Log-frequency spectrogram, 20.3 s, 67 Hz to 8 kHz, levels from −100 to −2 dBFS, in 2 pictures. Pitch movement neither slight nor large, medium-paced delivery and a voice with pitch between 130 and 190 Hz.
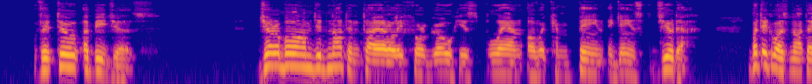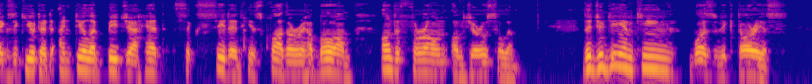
No: average, 4.8 semitones; slow, 110 wpm; low, 135 Hz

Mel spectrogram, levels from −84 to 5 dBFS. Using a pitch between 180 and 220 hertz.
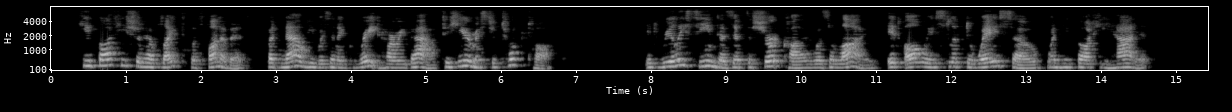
Yes: medium, 185 Hz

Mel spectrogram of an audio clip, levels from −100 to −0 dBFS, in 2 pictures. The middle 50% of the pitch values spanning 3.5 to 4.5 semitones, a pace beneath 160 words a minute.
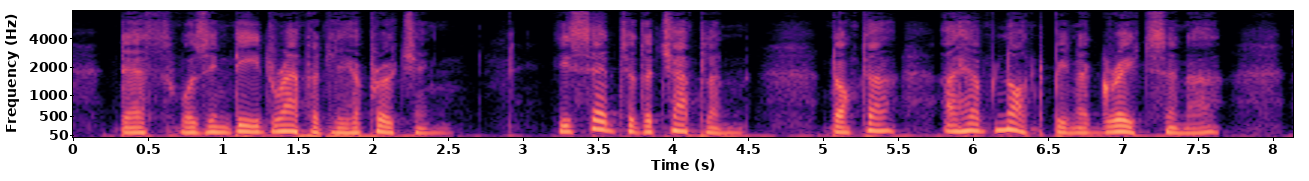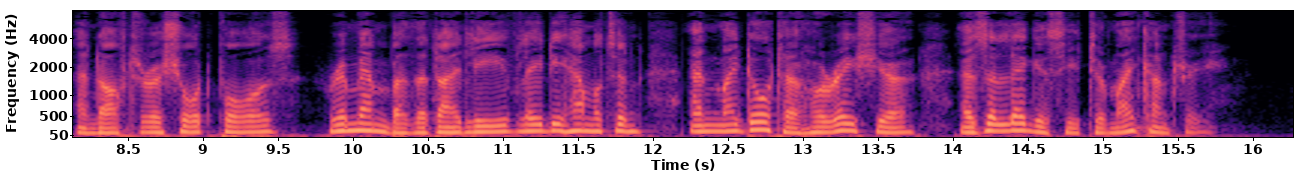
Yes: average, 4.1 semitones; average, 150 wpm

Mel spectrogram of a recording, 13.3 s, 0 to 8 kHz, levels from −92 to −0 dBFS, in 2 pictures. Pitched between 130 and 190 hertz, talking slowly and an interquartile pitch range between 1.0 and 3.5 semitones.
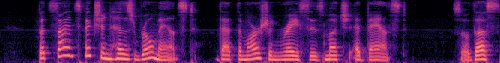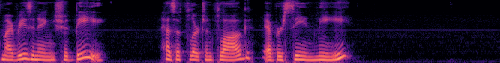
No: medium, 185 Hz; slow, 110 wpm; average, 4.4 semitones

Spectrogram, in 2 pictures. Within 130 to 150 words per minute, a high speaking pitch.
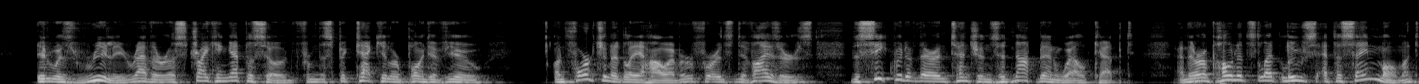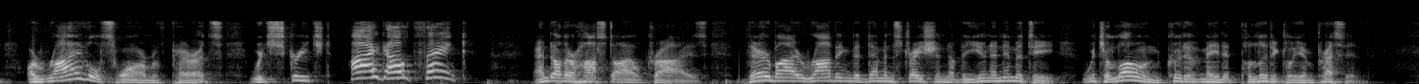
No: average, 140 wpm; low, 125 Hz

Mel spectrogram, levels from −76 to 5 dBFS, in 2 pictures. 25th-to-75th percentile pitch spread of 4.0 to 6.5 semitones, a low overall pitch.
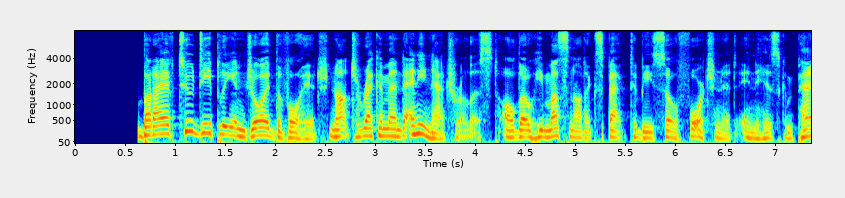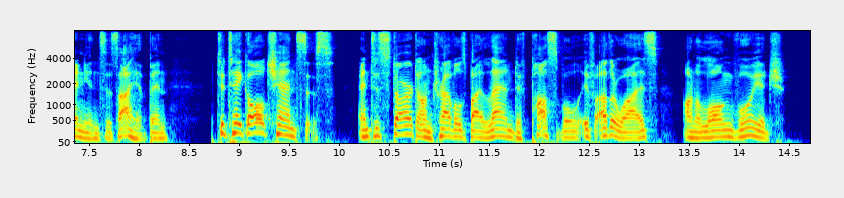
Yes: average, 5.1 semitones; low, 130 Hz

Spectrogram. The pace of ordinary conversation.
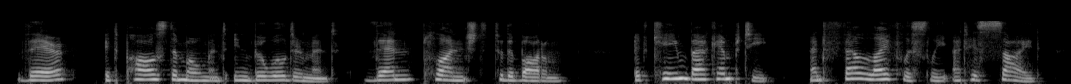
No: slow, 125 wpm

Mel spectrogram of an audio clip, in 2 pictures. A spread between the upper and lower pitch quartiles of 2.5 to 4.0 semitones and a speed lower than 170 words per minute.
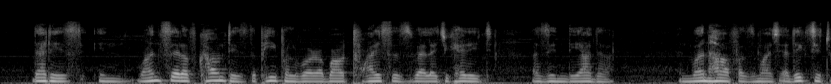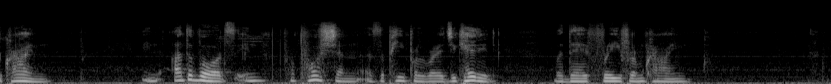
Yes: average, 2.9 semitones; average, 150 wpm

